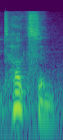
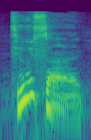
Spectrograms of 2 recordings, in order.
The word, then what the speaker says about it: Tucson: it it's a Hyundai tuxen what the hell is a Hyundai tuxen I go do you mean Tucson she said Tucson is that how you say it I'm like yeah she goes what's a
